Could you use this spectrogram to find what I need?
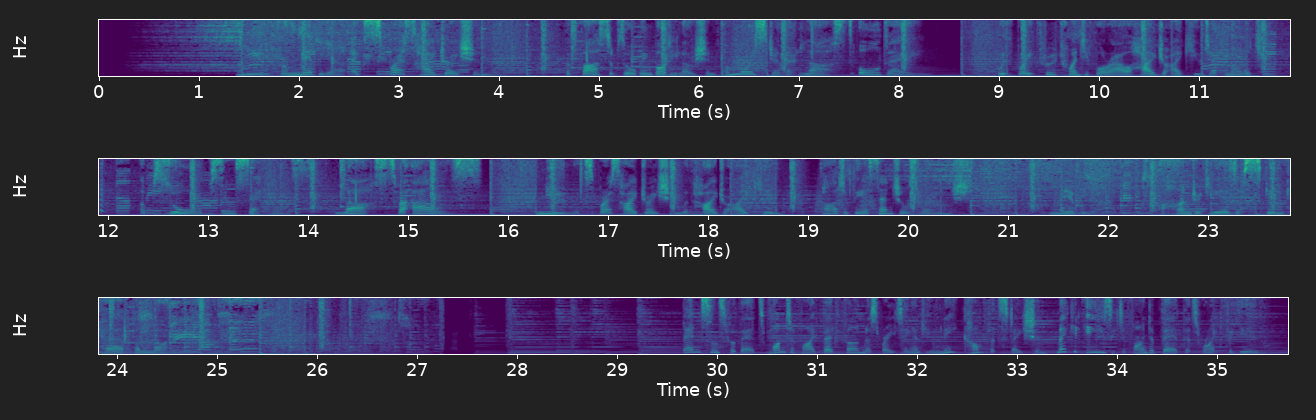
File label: english female voices british accent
